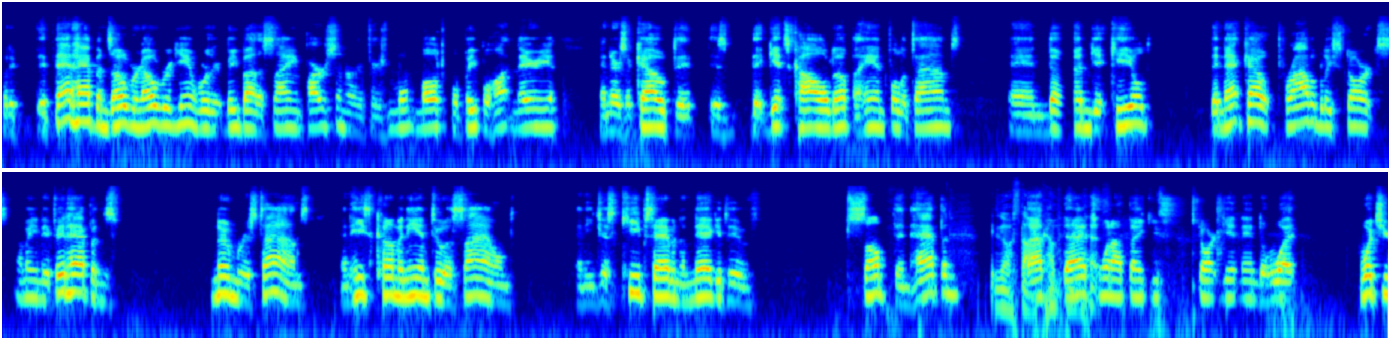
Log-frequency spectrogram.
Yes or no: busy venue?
no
